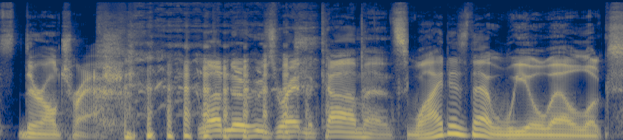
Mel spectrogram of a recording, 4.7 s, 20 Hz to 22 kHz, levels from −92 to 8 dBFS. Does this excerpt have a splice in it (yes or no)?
yes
